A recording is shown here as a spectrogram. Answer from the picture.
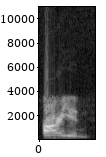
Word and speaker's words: Arjen: It's Arjen. Arjen, okay, Arjen. You can call me Arjen.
